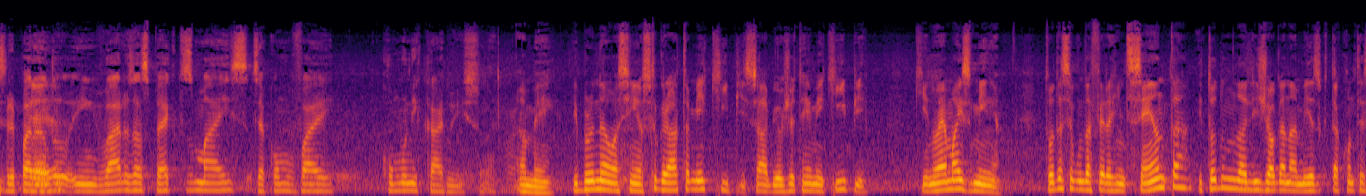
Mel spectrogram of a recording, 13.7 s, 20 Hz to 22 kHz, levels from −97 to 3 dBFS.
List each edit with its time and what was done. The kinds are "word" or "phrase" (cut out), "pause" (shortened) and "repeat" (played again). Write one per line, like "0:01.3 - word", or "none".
0:02.5 - phrase
0:04.5 - word
0:06.5 - word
